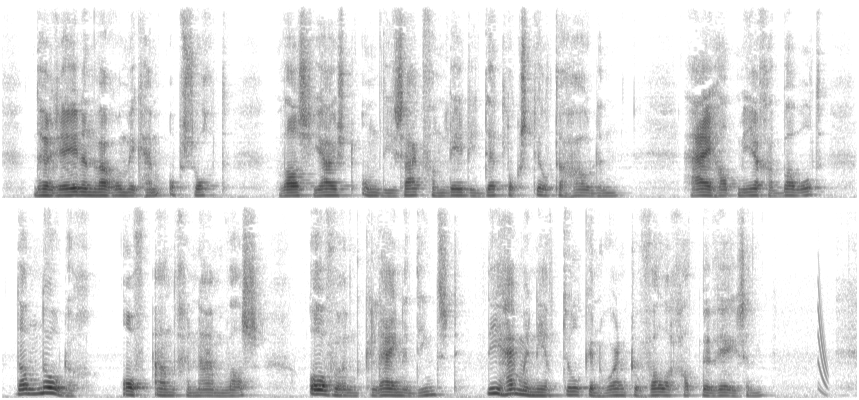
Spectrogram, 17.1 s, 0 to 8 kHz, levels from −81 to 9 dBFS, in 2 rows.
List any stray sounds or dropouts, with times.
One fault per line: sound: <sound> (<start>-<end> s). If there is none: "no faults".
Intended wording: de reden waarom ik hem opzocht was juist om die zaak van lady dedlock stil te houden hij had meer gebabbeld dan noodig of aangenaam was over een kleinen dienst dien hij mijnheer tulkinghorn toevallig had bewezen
sound: chirp (16.7-16.8 s)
